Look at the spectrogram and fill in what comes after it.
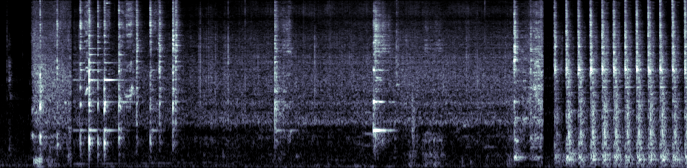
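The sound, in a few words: bean mix put into a cast iron camp oven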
